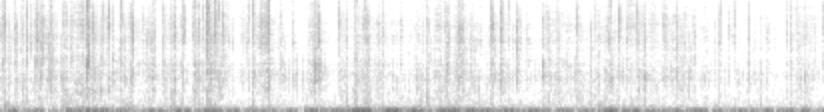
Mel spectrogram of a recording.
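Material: Plastic film.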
